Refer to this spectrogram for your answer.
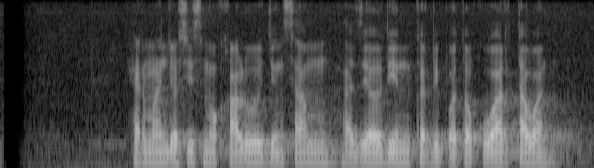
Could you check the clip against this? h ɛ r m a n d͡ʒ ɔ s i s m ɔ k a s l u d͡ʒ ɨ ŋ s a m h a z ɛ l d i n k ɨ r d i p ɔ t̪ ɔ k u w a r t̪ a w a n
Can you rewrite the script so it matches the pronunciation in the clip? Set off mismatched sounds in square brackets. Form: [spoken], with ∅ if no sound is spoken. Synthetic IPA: h ɛ r m a n d͡ʒ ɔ s i s m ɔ k a [∅] l u d͡ʒ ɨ ŋ s a m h a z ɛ l d i n k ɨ r d i p ɔ t̪ ɔ k u w a r t̪ a w a n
